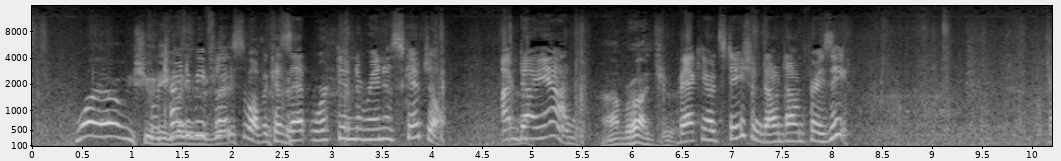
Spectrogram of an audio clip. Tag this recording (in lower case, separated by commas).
speech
